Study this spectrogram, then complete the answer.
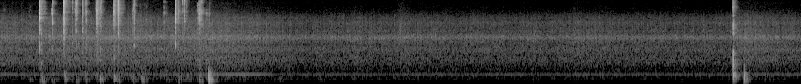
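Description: A search for a ruler is typed on a computer keyboard, with a quick run of close, light keystrokes ending in a firmer tap, then a quiet hum and one last pair of key presses.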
